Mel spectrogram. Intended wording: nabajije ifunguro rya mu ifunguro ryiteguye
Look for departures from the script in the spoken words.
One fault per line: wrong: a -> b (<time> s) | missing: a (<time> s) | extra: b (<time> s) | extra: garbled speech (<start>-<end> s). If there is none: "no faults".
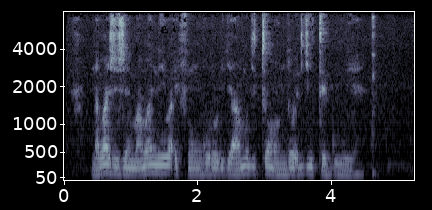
extra: mama niba (1.1 s)
wrong: ifunguro -> gitondo (2.8 s)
